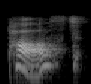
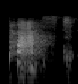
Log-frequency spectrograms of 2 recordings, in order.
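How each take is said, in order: First: It is said in a southern English accent. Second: It is said in a northern English accent. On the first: "you just go down south and you go past because we're posh" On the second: "you go up north, it's grass and past"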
